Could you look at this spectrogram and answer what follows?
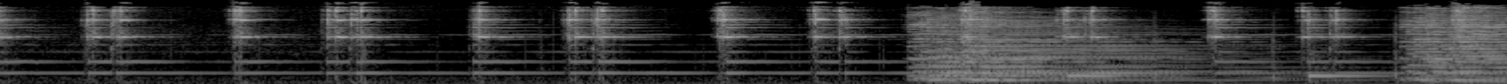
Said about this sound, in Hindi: तो शायद आप जानते होंगे कि उस गाने की जो शुरू की ट्यून है उसे एक कांच के ग्लास और चम्मच से बजाया गया था जी तो थोड़ा सा सुन लें एक बार फिर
